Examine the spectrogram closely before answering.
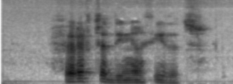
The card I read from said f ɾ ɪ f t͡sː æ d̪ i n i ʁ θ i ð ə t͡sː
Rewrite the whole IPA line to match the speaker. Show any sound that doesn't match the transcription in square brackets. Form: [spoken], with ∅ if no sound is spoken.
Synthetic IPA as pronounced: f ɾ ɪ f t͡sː æ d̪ i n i ʁ θ i ð ə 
